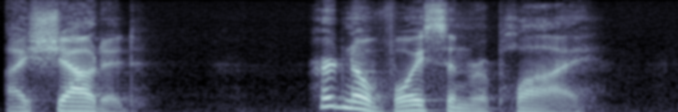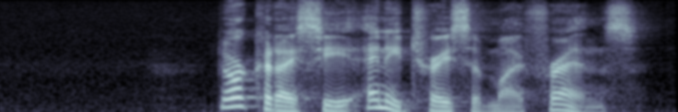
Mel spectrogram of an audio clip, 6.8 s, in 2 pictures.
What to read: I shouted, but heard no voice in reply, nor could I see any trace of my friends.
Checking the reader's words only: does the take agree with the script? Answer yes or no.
no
